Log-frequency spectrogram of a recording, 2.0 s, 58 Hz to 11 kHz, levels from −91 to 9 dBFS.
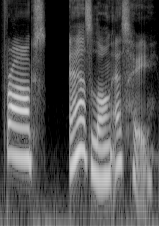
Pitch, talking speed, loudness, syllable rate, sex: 245 Hz, 150 wpm, -15 LUFS, 3.0 syllables/s, female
